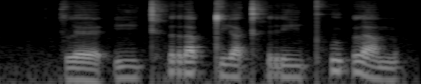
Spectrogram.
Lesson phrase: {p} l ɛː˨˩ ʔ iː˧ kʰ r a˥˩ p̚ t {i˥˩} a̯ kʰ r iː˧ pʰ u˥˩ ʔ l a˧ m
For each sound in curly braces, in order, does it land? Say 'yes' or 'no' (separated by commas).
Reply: no, no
